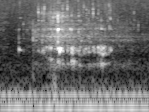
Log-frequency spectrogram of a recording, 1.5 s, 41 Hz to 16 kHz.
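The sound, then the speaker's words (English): Vintage wine is poured briefly into a glass, a soft gurgling trickle with a few bubbly glugs that rise and fade within a second or so, quiet and with no talking. “Now, quiet everyone while I pour the 47.”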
